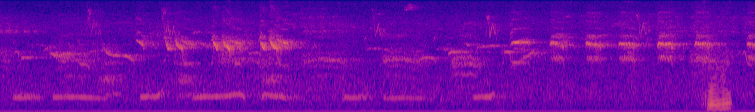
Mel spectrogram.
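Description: Several birds chirping and calling: a low warbling call repeats again and again, with quick high chirps and whistles over it, then a fast, even run of chirps in the second half.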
